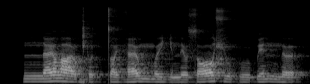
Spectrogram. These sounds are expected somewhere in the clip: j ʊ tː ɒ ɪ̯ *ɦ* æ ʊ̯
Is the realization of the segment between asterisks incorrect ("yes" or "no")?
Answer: no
